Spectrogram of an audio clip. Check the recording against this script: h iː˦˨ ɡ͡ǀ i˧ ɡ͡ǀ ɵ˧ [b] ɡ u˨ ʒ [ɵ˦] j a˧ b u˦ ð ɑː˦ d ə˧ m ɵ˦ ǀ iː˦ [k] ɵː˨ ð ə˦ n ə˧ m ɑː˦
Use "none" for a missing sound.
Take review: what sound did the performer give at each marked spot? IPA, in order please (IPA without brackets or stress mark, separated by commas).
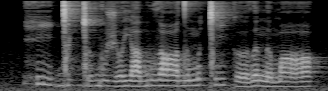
none, ɵ˨˦, k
